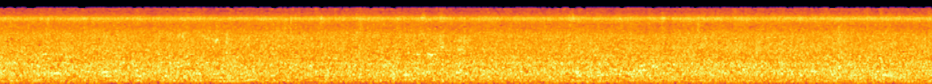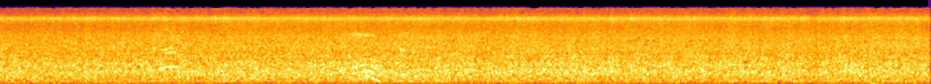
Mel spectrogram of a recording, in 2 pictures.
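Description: Rain falling steadily onto a swimming pool's water and its surroundings: a constant, even hiss that does not let up.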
